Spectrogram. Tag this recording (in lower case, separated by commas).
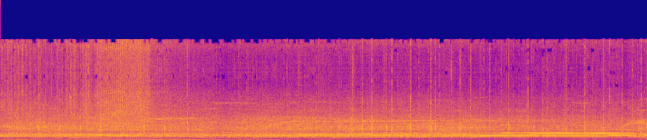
truck, vehicle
